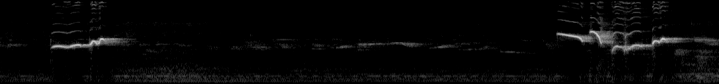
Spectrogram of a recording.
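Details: Oriental magpie-robin, billed as a fierce singer that stirs up other magpie-robins, giving two loud bursts of rising, twisting whistles separated by soft, scattered notes.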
